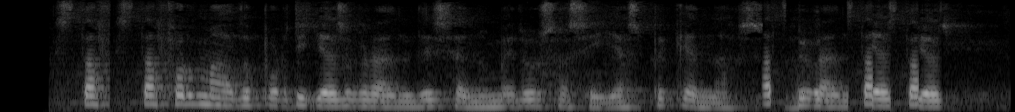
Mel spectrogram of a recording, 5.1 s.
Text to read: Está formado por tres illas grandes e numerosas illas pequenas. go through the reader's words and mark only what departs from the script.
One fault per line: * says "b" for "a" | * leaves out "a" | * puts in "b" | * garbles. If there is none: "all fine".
* puts in "está"
* leaves out "tres"
* garbles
